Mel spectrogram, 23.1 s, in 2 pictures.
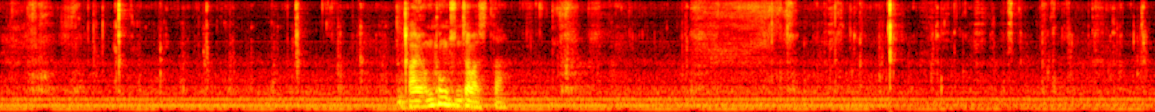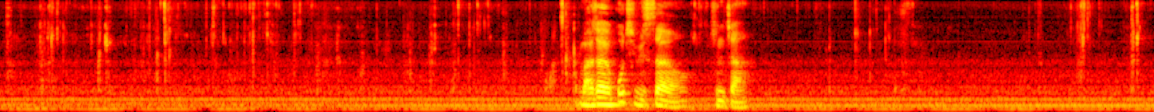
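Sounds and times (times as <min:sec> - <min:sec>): biting and chewing food: 0:00.1 - 0:17.4, 0:19.4 - 0:20.8, 0:21.7 - 0:23.0.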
